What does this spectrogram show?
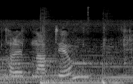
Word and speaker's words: Bharatanatyam: Help me pronounce it and show us a few steps. Well, it's called Bharatanatyam.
